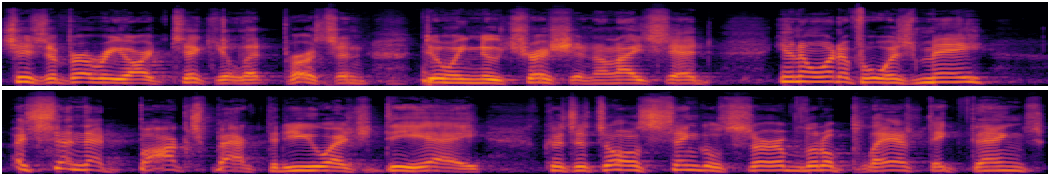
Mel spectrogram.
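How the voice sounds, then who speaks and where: A man projects a raised voice with a bright, sharp tone and high pitch, keeping very even loudness, ordinary pitch variation and a moderate pace. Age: 70s. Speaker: public commenter at school board meeting. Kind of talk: public comment. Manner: animated.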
